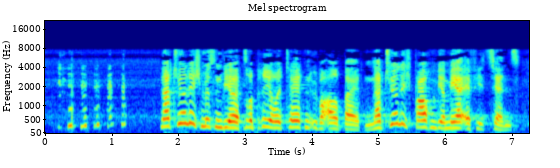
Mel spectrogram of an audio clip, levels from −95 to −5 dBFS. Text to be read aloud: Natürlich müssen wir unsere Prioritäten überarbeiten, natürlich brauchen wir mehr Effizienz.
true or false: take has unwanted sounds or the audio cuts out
true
